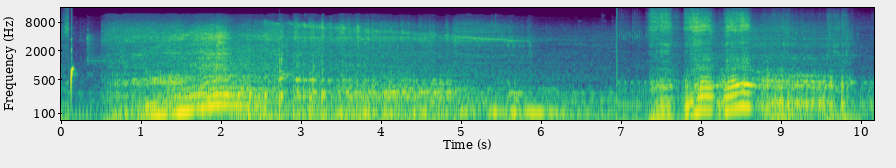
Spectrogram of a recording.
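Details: Manual BMW 340i with 6" catless downpipe and stock exhaust reinstalled: several quick throttle blips rise cleanly and fall back to smooth idle, no misfire, rattle or knock; flap opens above 4,000 rpm; normal revving.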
